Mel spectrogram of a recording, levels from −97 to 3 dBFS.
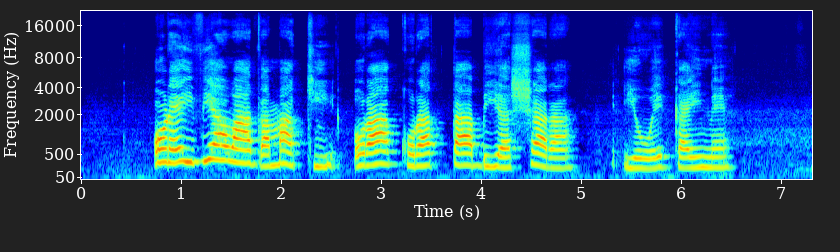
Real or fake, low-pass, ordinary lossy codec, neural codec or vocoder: fake; none; none; vocoder, 44.1 kHz, 128 mel bands, Pupu-Vocoder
